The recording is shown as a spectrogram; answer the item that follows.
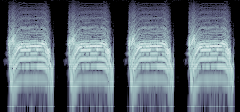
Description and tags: Alien Alarm
Big ole vocal flanger
space, warning, alarm, sci-fi, klaxon, siren, alert, alien, scifi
